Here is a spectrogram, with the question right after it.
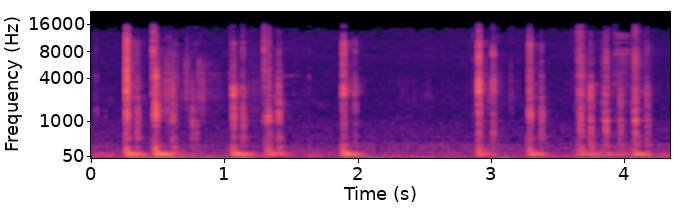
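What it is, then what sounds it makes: Mechanical keyboard with plastic keycaps. Fingertips type on a GMMK Pro mechanical keyboard with an aluminum case and plastic keycaps, producing irregular keystrokes with some quick double taps. Each press gives a deep, thocky low thud with a brief bright click on top, decaying quickly into a quiet background.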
